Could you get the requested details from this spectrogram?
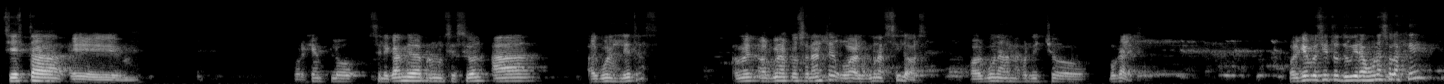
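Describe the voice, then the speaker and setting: A male teacher with a slightly high voice walks students through a grammar rule, patiently repeating each step. The recording carries the echo of a bare room. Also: moderate pace, pauses often. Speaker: English teacher. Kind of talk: virtual class explanation in Spanish. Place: room, recorded for an online class.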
